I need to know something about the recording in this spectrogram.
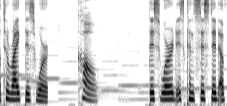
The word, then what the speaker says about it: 口: This word is the 3rd tone, so it should be ko. Now, let's talk about mouth radical. Ko.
